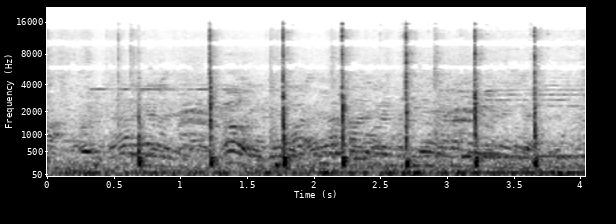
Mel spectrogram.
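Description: Heavy cleaver chopping cobia into steaks on a wooden chopping block, a sharp chop about twice a second.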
